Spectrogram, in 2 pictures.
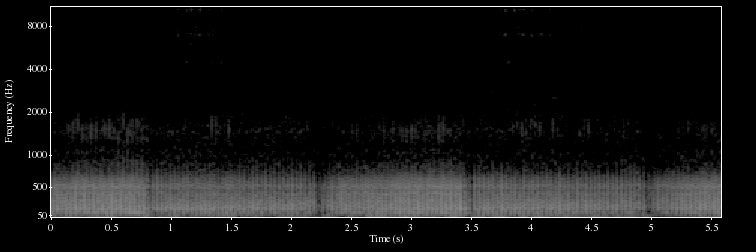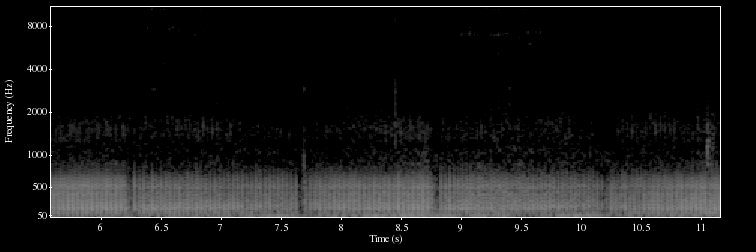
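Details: Cat purring near the microphone, recorded in stereo without speech; deep, even rumbling in repeating breath cycles of about one to one and a half seconds, a few small clicks and airy breath sounds above.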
